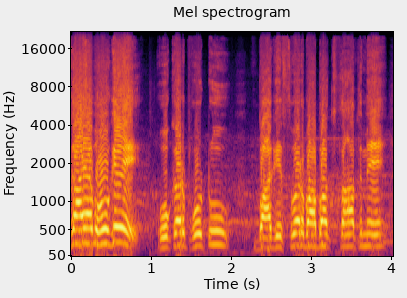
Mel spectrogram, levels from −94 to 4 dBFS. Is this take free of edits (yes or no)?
no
